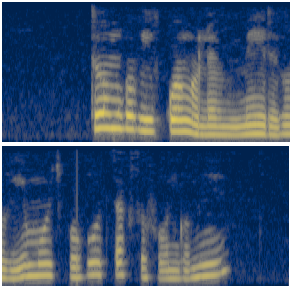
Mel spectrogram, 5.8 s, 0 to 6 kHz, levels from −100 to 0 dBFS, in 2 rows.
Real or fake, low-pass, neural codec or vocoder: real; 5.4 kHz; none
